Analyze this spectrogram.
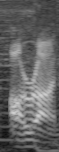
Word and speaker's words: Aran: Aran. That's what I'm trying. Yeah, for the people back at home, Aran's name rhymes with ran, so that's the joke.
